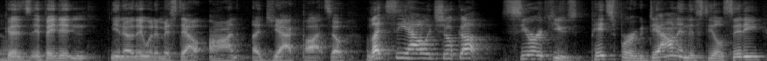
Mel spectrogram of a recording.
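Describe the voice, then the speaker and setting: With an American accent and an energetic tone, a man of medium pitch talks at a moderate pace with hardly any pauses and very wide pitch swings, over noticeable background noise. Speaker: TV sports reporter and anchor. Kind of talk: sports anchor block, conversational banter with co-anchor. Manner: conversational, energetic.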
